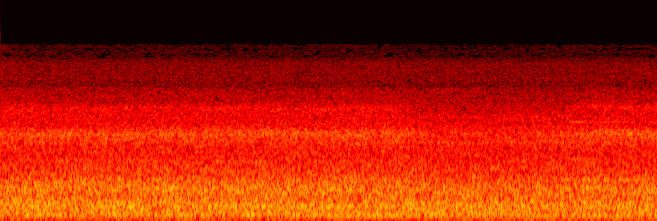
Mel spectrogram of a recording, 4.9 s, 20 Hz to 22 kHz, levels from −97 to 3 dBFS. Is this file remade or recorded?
recorded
